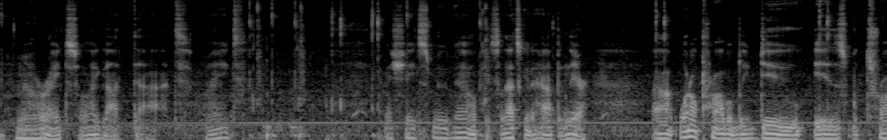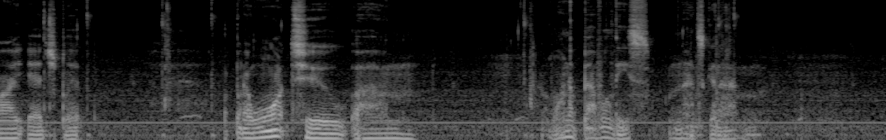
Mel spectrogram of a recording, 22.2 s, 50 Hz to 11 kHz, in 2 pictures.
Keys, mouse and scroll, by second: 0.0 middle click, 3.4 shift+middle click, 4.1 right click, 5.1 middle click, 8.2 click, 10.2 click, 12.2 middle click, 13.4-13.7 scroll up 2, 13.7 middle click, 19.8 shift+middle click, 20.2 middle click.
